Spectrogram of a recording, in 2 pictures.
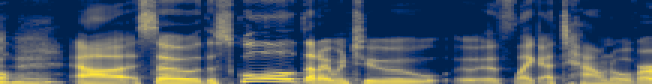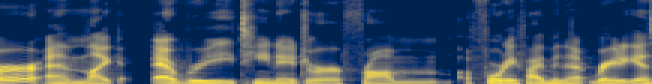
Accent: Howick, Quebec, Canada; now in Montreal, Canada; Like, I mean, I came from Howick to like Montreal.

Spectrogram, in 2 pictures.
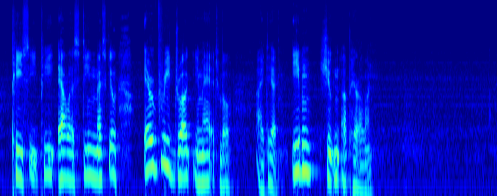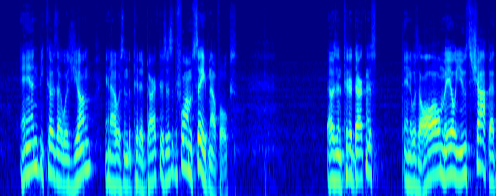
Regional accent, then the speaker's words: Streator, Illinois, United States; in my hometown of Streeter, Illinois

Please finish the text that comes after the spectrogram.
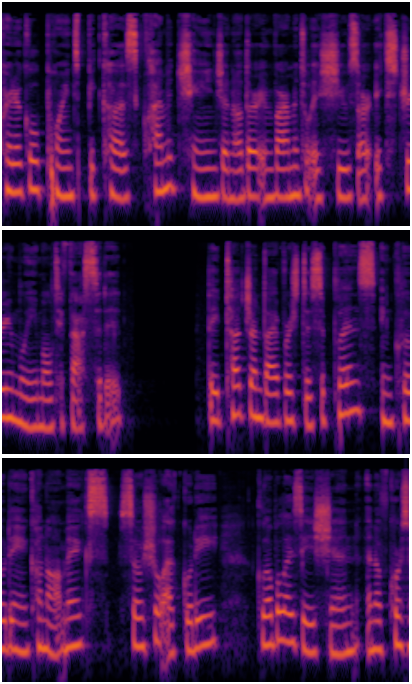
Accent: Jeju, South Korea; Growing up in Korea, where there's a plethora of beautiful and unique sceneries

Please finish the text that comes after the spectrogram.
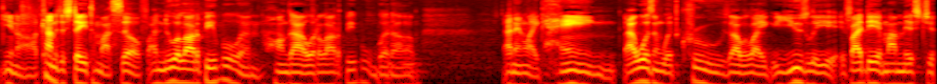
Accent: Macon, Georgia, United States; also born or lived in New York, United States; Yeah, I grew up in Macon, Georgia.

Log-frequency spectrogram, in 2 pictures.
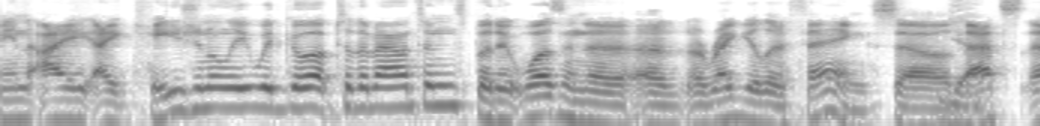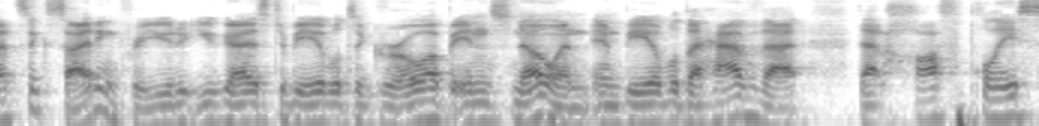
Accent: San Diego, California, United States; Like, I'm from San Diego. We don't have woods there.

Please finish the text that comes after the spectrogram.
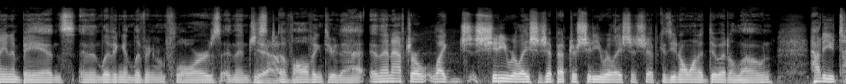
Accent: San Antonio, Texas, United States; also born or lived in Austin; I was born in Austin. I was raised in San Antonio.

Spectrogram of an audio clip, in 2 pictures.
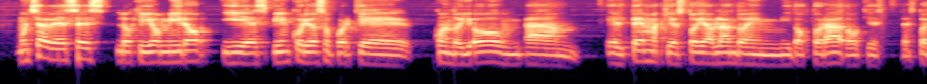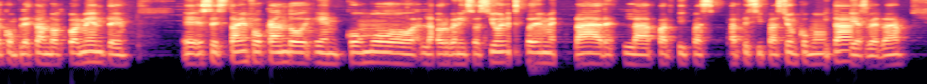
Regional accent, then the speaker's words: El Salvador; now in Houston, United States; yo me crecí en El Salvador

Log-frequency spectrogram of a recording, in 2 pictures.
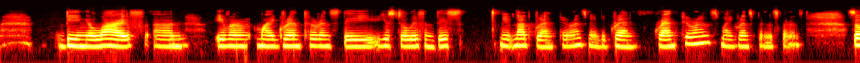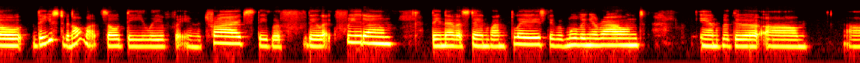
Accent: Kyrgyzstan; first language Russian; English is a second language; moved away as an adult; also born or lived in Kazakhstan / Malaysia / United States; I grew up in Kyrgyzstan, Kyrgyz Republic, and my parents live in Kyrgyzstan

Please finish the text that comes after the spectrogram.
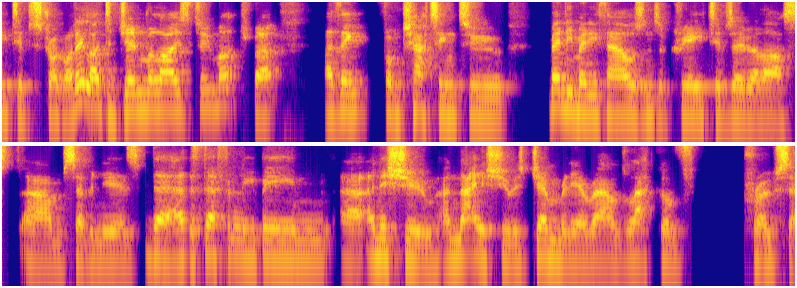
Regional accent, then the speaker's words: England, United Kingdom; I'm actually English

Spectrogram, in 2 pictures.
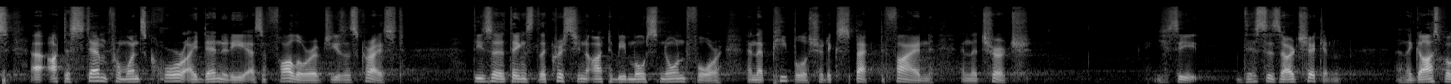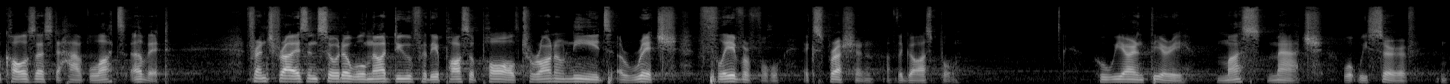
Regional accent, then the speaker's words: India; moved away; I was born in India, a country that has a plethora of religions represented.

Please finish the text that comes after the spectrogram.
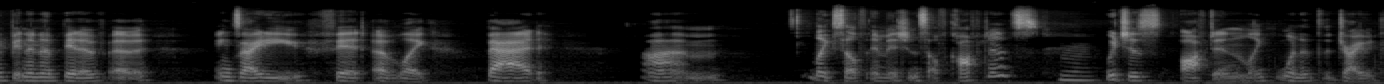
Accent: California, United States; now in Canada; I'm from California originally.

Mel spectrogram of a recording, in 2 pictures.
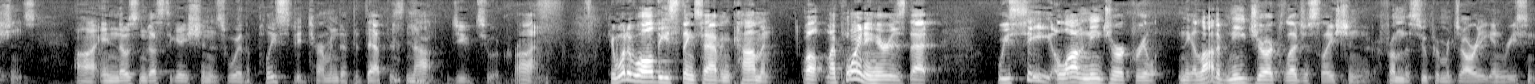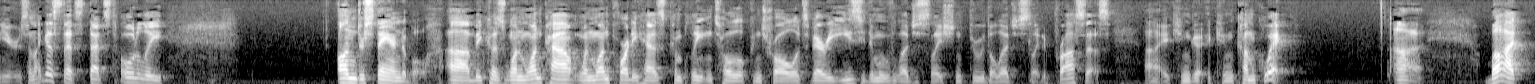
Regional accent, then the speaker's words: Northeast, United States; now in Tennessee, United States; I grew up in the Northeast, which is a much more densely populated part of the country

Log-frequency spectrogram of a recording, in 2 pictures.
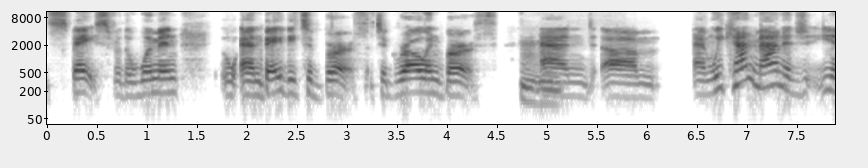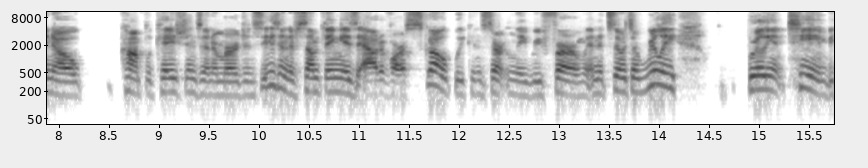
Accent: Philadelphia, Pennsylvania, United States; I grew up in Philadelphia, so very different feel

